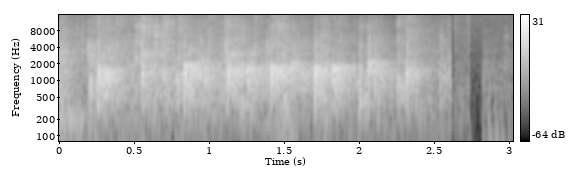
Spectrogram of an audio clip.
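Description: Audience applause for a lecturer at a climate change forum, a steady ripple of clapping over a few seconds that cuts off abruptly near the end.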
